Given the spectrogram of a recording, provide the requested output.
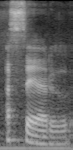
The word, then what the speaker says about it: hacer: hacer H 묵음이고요.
